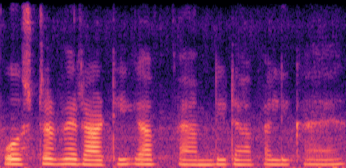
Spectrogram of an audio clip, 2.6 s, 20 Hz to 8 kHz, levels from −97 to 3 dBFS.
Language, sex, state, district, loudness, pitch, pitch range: Hindi, female, Haryana, Jhajjar, -20 LUFS, 220 Hz, 215-235 Hz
